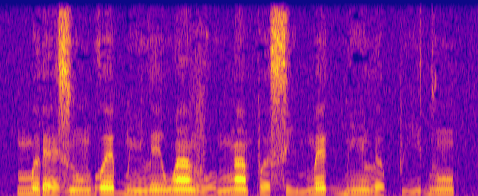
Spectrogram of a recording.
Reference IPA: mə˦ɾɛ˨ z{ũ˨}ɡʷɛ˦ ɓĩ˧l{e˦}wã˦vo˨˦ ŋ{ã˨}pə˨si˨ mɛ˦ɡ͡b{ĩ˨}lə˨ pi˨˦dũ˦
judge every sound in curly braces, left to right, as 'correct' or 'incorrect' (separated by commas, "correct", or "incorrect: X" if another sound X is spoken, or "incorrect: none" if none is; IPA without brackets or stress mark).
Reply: incorrect: ũ˧, correct, incorrect: ã˦, incorrect: ĩ˧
